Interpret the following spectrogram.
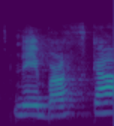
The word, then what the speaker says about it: Nebraska: ะ ค ะ familiar โ อ เ ค Nebraska น ะ ค ะ อ่ า น ว่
